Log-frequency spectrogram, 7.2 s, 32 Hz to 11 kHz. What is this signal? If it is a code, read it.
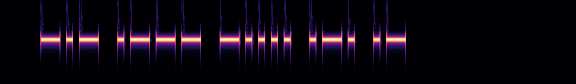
Morse code, heard as a keyed tone, about 15 wpm, 700 Hz. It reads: KJ6RA
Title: USA Call Signs - 5 Characters - Repeated 3x - 15wpm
